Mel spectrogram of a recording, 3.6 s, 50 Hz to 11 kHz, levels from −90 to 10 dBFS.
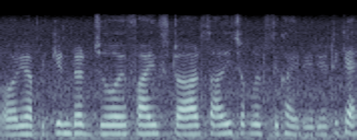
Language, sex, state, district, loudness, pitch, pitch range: Hindi, female, Haryana, Charkhi Dadri, -16 LUFS, 205 Hz, 195-215 Hz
